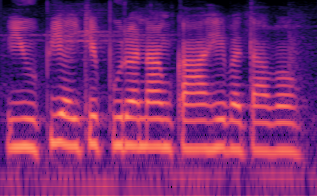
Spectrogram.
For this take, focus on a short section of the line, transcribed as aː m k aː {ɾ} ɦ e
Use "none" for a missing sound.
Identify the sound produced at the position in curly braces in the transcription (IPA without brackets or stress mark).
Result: none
